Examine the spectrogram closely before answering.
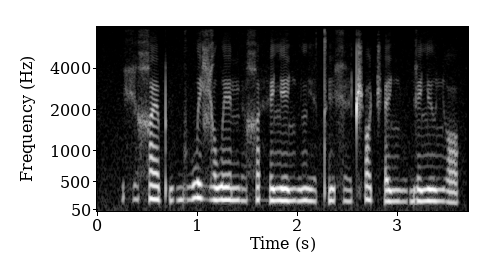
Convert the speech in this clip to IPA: x i̤ χ ɛ pʼ i̤ ɡ ṳ w e ʑ ɔ w e n ɛ̤ χ ɪ h e lʲ ɛ ʎ ṳ lʲ ɛ̤ tʼ i x ɛ̤ t͡ʃʼ ɔ t͡ʃʼ ɛ ʎ ṳ ɡ e lʲ u ʎ ɔ

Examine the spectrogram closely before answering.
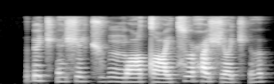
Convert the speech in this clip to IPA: ɗ ə t͡ʃʼ ɛ̤ ʃ ə j t͡ʃ ṳ ŋ͡m ɔ tˤ ɑ j t͡s u ħ ə ʃ ʌ t͡ʃʼ ə̤

